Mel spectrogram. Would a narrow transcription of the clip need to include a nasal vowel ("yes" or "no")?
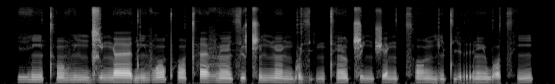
yes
